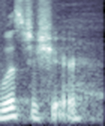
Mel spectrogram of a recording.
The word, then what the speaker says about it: Worcestershire: assured that they were, rest assured is kind of how you pronounce Worcestershire. Did that happen in all your minds too? I said rest assured, and you're like, no, it's Worcestershire.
